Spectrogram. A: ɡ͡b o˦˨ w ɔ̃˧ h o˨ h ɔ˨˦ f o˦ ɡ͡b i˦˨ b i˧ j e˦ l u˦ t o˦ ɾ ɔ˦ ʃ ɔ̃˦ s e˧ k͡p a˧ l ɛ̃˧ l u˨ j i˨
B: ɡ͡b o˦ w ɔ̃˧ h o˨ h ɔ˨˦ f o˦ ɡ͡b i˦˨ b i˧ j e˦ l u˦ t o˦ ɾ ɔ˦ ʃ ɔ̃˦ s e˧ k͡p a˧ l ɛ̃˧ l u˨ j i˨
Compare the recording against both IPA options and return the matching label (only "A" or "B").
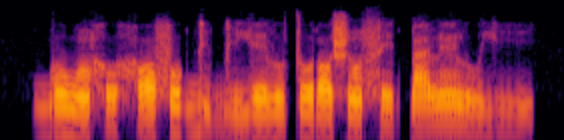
B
